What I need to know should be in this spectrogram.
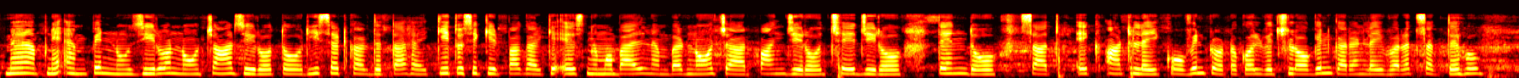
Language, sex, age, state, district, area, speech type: Punjabi, female, 18-30, Punjab, Gurdaspur, urban, read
